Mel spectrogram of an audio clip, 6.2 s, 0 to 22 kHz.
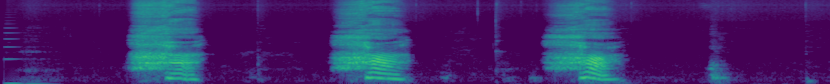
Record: {
  "exhalation_length": "6.2 s",
  "exhalation_amplitude": 6900,
  "exhalation_signal_mean_std_ratio": 0.41,
  "survey_phase": "beta (2021-08-13 to 2022-03-07)",
  "age": "45-64",
  "gender": "Female",
  "wearing_mask": "No",
  "symptom_cough_any": true,
  "symptom_runny_or_blocked_nose": true,
  "symptom_sore_throat": true,
  "symptom_fatigue": true,
  "symptom_other": true,
  "symptom_onset": "4 days",
  "smoker_status": "Never smoked",
  "respiratory_condition_asthma": false,
  "respiratory_condition_other": false,
  "recruitment_source": "Test and Trace",
  "submission_delay": "1 day",
  "covid_test_result": "Positive",
  "covid_test_method": "RT-qPCR",
  "covid_ct_value": 21.9,
  "covid_ct_gene": "ORF1ab gene"
}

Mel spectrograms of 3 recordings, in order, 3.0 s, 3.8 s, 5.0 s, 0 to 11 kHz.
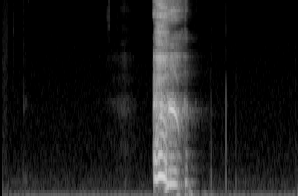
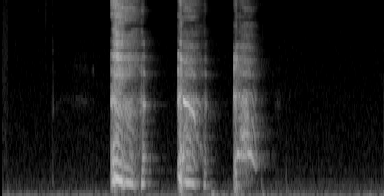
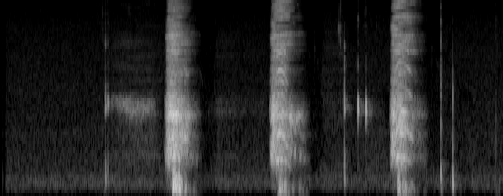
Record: {
  "cough_length": "3.0 s",
  "cough_amplitude": 9339,
  "cough_signal_mean_std_ratio": 0.26,
  "three_cough_length": "3.8 s",
  "three_cough_amplitude": 6220,
  "three_cough_signal_mean_std_ratio": 0.35,
  "exhalation_length": "5.0 s",
  "exhalation_amplitude": 9735,
  "exhalation_signal_mean_std_ratio": 0.28,
  "survey_phase": "beta (2021-08-13 to 2022-03-07)",
  "age": "18-44",
  "gender": "Female",
  "wearing_mask": "No",
  "symptom_cough_any": true,
  "symptom_runny_or_blocked_nose": true,
  "symptom_sore_throat": true,
  "symptom_fatigue": true,
  "symptom_onset": "2 days",
  "smoker_status": "Never smoked",
  "respiratory_condition_asthma": false,
  "respiratory_condition_other": false,
  "recruitment_source": "Test and Trace",
  "submission_delay": "1 day",
  "covid_test_result": "Negative",
  "covid_test_method": "RT-qPCR"
}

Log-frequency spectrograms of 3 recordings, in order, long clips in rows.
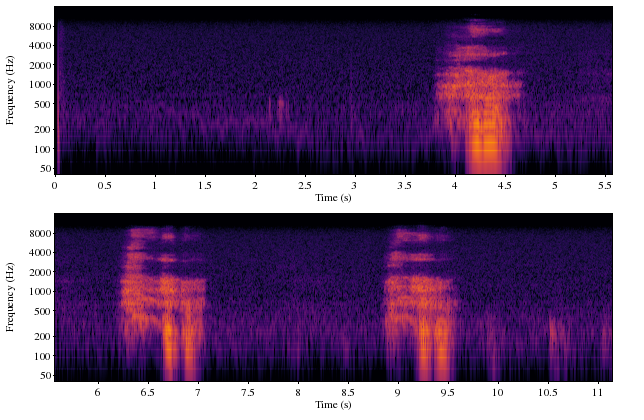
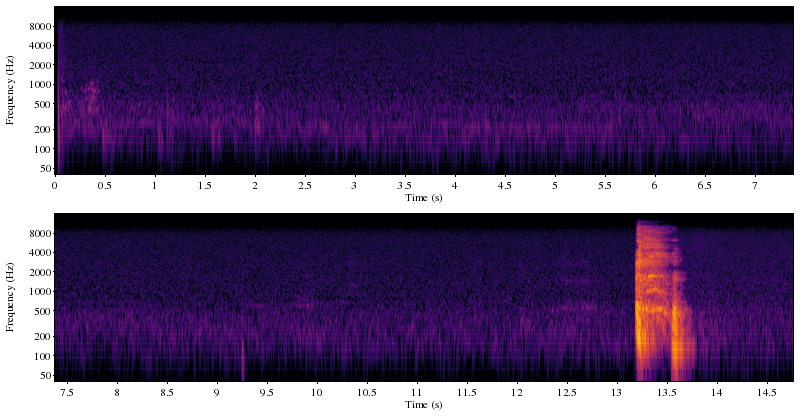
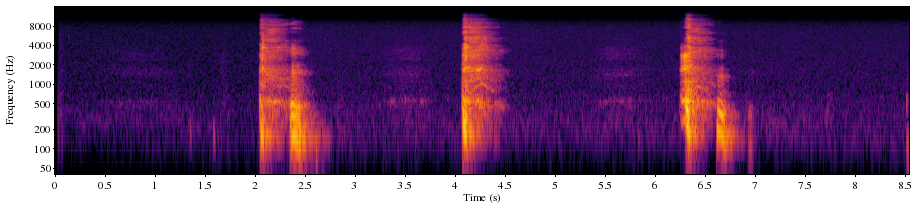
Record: {
  "exhalation_length": "11.1 s",
  "exhalation_amplitude": 1660,
  "exhalation_signal_mean_std_ratio": 0.37,
  "cough_length": "14.8 s",
  "cough_amplitude": 9365,
  "cough_signal_mean_std_ratio": 0.13,
  "three_cough_length": "8.5 s",
  "three_cough_amplitude": 17926,
  "three_cough_signal_mean_std_ratio": 0.24,
  "survey_phase": "beta (2021-08-13 to 2022-03-07)",
  "age": "65+",
  "gender": "Male",
  "wearing_mask": "No",
  "symptom_none": true,
  "smoker_status": "Never smoked",
  "respiratory_condition_asthma": false,
  "respiratory_condition_other": false,
  "recruitment_source": "REACT",
  "submission_delay": "5 days",
  "covid_test_result": "Negative",
  "covid_test_method": "RT-qPCR",
  "influenza_a_test_result": "Negative",
  "influenza_b_test_result": "Negative"
}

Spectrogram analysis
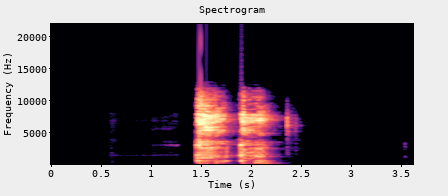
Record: {
  "cough_length": "3.6 s",
  "cough_amplitude": 25679,
  "cough_signal_mean_std_ratio": 0.34,
  "survey_phase": "alpha (2021-03-01 to 2021-08-12)",
  "age": "18-44",
  "gender": "Male",
  "wearing_mask": "No",
  "symptom_none": true,
  "smoker_status": "Never smoked",
  "respiratory_condition_asthma": false,
  "respiratory_condition_other": false,
  "recruitment_source": "REACT",
  "submission_delay": "3 days",
  "covid_test_result": "Negative",
  "covid_test_method": "RT-qPCR"
}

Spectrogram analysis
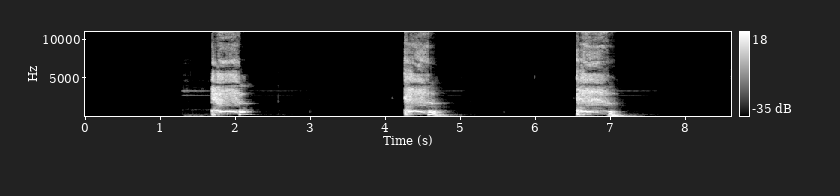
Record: {
  "three_cough_length": "8.6 s",
  "three_cough_amplitude": 32767,
  "three_cough_signal_mean_std_ratio": 0.37,
  "survey_phase": "alpha (2021-03-01 to 2021-08-12)",
  "age": "65+",
  "gender": "Female",
  "wearing_mask": "No",
  "symptom_none": true,
  "smoker_status": "Never smoked",
  "respiratory_condition_asthma": false,
  "respiratory_condition_other": false,
  "recruitment_source": "REACT",
  "submission_delay": "2 days",
  "covid_test_result": "Negative",
  "covid_test_method": "RT-qPCR"
}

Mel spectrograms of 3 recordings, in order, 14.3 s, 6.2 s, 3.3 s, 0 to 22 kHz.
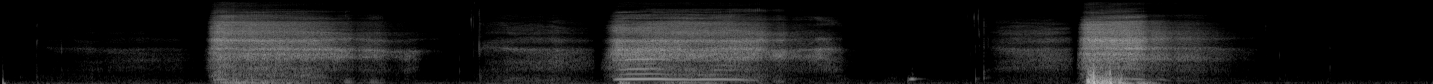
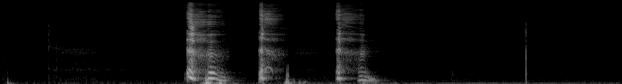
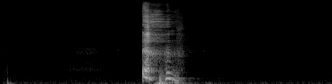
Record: {
  "exhalation_length": "14.3 s",
  "exhalation_amplitude": 9697,
  "exhalation_signal_mean_std_ratio": 0.43,
  "three_cough_length": "6.2 s",
  "three_cough_amplitude": 7544,
  "three_cough_signal_mean_std_ratio": 0.25,
  "cough_length": "3.3 s",
  "cough_amplitude": 10305,
  "cough_signal_mean_std_ratio": 0.22,
  "survey_phase": "beta (2021-08-13 to 2022-03-07)",
  "age": "45-64",
  "gender": "Female",
  "wearing_mask": "No",
  "symptom_none": true,
  "smoker_status": "Never smoked",
  "respiratory_condition_asthma": false,
  "respiratory_condition_other": false,
  "recruitment_source": "REACT",
  "submission_delay": "15 days",
  "covid_test_result": "Negative",
  "covid_test_method": "RT-qPCR",
  "influenza_a_test_result": "Unknown/Void",
  "influenza_b_test_result": "Unknown/Void"
}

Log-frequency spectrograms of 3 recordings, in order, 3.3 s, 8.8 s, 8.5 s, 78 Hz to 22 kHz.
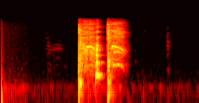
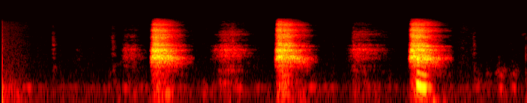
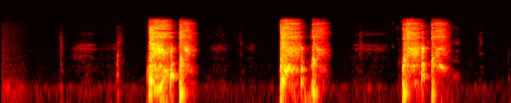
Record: {
  "cough_length": "3.3 s",
  "cough_amplitude": 27259,
  "cough_signal_mean_std_ratio": 0.35,
  "exhalation_length": "8.8 s",
  "exhalation_amplitude": 18162,
  "exhalation_signal_mean_std_ratio": 0.31,
  "three_cough_length": "8.5 s",
  "three_cough_amplitude": 26745,
  "three_cough_signal_mean_std_ratio": 0.35,
  "survey_phase": "beta (2021-08-13 to 2022-03-07)",
  "age": "65+",
  "gender": "Female",
  "wearing_mask": "No",
  "symptom_none": true,
  "smoker_status": "Never smoked",
  "respiratory_condition_asthma": false,
  "respiratory_condition_other": false,
  "recruitment_source": "REACT",
  "submission_delay": "2 days",
  "covid_test_result": "Negative",
  "covid_test_method": "RT-qPCR",
  "influenza_a_test_result": "Negative",
  "influenza_b_test_result": "Negative"
}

